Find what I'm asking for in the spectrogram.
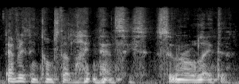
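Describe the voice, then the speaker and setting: An actor playing a middle-aged gentleman husband weighed down by guilt in a radio drama, speaking gravely and haltingly. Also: lowish voice, slight background noise, lightly acted. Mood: guilty, resolute.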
